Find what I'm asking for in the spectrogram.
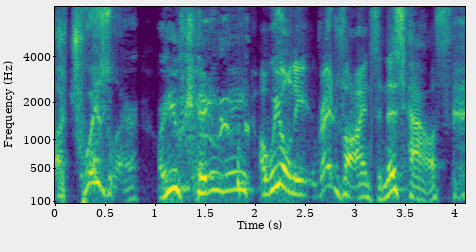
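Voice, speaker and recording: A man puts on a character voice, pitched high and swinging very widely in pitch, at a moderate pace. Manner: indignant, incredulous.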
